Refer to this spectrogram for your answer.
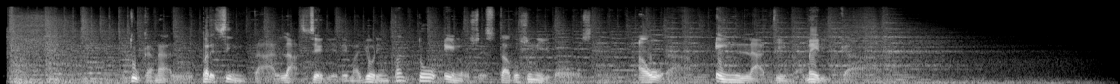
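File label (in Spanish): promo TV medium tone; PROMO TV TONO MEDIO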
